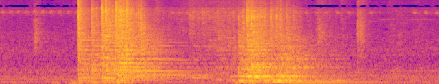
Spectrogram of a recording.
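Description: A heavy metal lid clangs and scrapes onto a pot.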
